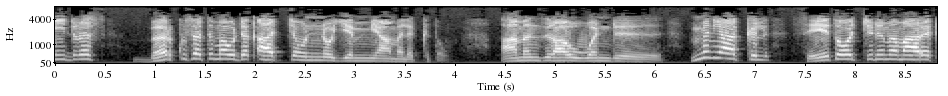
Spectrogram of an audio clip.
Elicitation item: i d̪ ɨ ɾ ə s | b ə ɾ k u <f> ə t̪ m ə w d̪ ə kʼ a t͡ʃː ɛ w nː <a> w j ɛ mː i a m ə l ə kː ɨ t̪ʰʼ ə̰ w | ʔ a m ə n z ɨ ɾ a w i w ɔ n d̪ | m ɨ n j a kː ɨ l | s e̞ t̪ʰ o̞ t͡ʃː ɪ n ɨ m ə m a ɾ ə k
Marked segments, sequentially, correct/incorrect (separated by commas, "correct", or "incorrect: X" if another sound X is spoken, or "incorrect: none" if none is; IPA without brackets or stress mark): incorrect: s, incorrect: ə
